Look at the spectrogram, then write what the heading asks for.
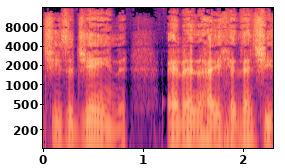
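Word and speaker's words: Jain: Giant Jane. I said giant. It's definitely Jane or I don't know how to pronounce it.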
